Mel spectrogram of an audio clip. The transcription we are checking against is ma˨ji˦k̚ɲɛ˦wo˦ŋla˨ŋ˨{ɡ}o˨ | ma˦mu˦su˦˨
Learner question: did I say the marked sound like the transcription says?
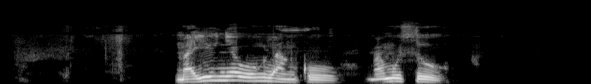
no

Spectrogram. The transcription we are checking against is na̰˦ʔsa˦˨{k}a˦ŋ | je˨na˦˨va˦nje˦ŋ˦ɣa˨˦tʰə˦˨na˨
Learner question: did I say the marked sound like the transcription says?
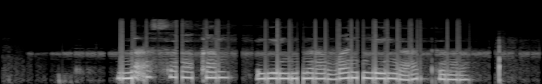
yes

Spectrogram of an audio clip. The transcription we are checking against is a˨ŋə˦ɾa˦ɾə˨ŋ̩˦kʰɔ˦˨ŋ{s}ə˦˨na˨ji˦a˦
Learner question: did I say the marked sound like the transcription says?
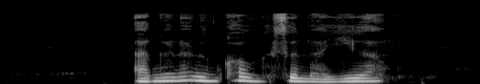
yes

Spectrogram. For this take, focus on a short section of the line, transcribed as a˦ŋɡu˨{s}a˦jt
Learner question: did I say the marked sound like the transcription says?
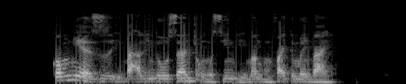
no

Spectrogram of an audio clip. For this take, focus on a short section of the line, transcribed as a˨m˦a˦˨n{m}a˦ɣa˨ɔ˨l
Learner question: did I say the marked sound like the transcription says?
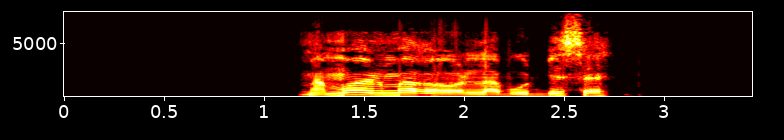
yes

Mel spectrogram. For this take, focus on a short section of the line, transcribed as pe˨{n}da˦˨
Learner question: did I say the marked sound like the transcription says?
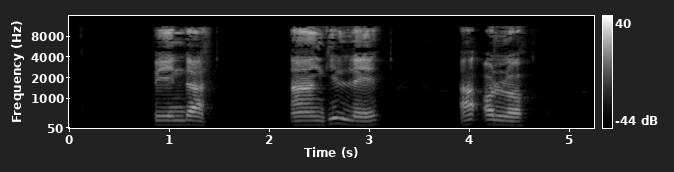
yes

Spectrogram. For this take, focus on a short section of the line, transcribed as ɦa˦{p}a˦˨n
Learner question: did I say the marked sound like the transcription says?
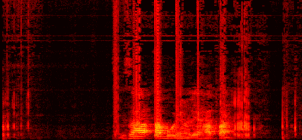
yes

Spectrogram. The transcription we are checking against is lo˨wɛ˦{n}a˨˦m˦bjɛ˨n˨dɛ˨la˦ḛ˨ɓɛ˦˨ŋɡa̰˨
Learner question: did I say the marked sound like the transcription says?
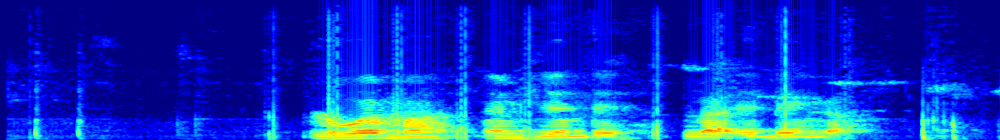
no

